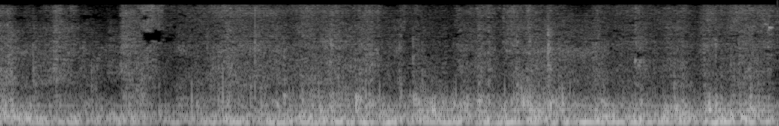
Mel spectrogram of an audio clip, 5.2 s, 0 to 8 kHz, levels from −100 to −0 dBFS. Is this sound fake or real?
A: fake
